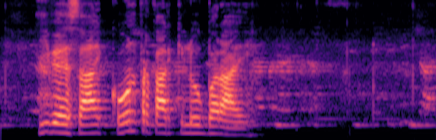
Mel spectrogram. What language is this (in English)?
Chhattisgarhi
